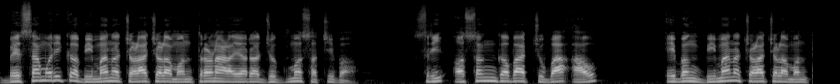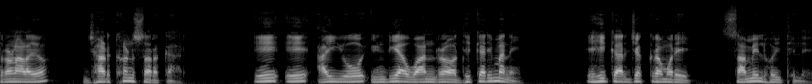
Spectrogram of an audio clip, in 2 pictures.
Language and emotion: Odia, neutral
